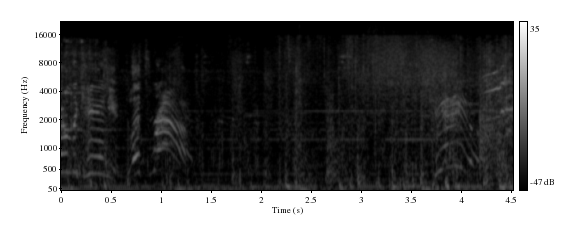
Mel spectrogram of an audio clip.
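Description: A horse clip-clops in Red Dead Redemption 2, its hoofbeats rattling steadily beneath game voices, whooshing sweeps and clattering effects in a busy action scene.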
